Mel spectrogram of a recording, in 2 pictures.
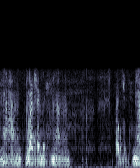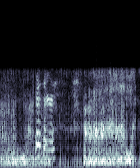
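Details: A Boston Terrier that doesn't like being touched growls angrily, a low throaty rumble, while a person speaks over it.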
